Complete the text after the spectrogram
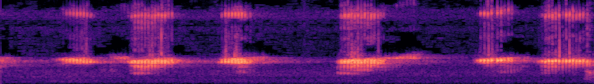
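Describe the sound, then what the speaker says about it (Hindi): A frog croaks in a run of about six short, loud, rasping calls, evenly spaced, each close and clear against a quiet background. "तो भैया मेढक की आवाज आ रही है"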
